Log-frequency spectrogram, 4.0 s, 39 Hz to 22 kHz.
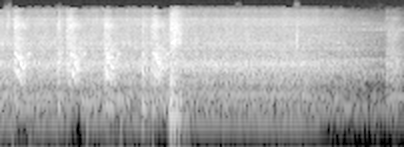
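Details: Ducati 848 hard to start: several slow, uneven cranking bursts about twice a second that never catch into a run, then the sound fades; cause not established.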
